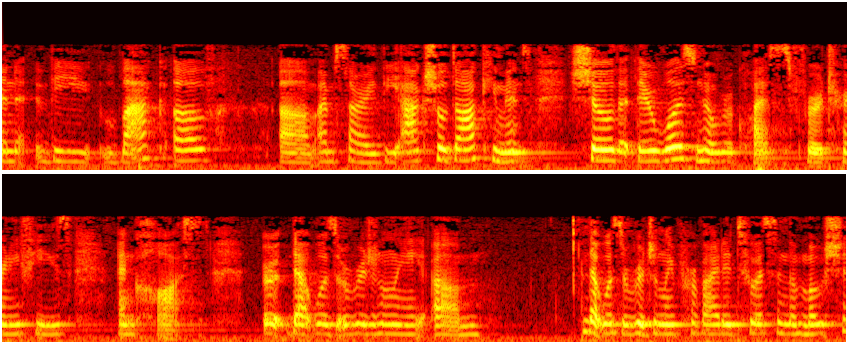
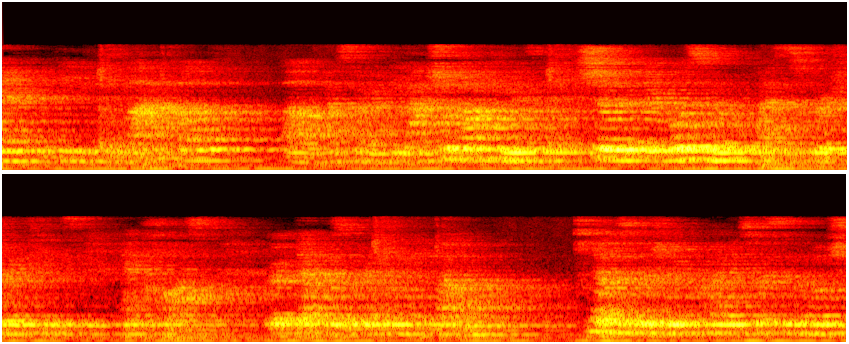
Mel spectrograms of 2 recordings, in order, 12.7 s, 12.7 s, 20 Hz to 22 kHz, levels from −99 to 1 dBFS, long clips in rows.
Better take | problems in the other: first | background sound (Cough); 19 dB below the speech // room echo; dies away in 2 s

